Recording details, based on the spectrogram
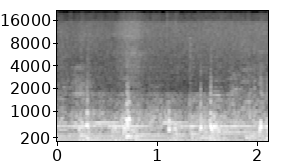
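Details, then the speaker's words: Rhythmic pulsing throbs over a steady electronic hum: a student's normal heartbeat picked up by a Doppler probe placed on the chest. "자 이 소리 들려요이 소리는 심장이 뛰는"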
